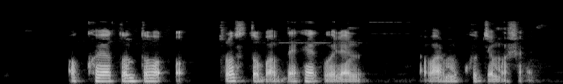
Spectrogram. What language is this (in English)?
Bangla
